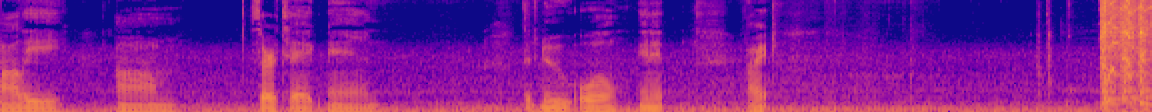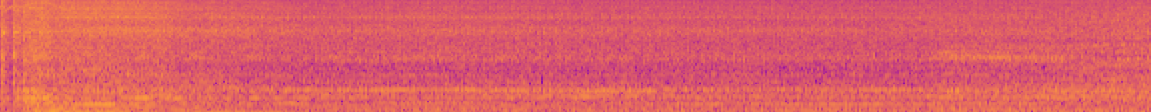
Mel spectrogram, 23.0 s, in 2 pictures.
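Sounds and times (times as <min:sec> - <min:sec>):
car engine idling: 0:10.2 - 0:23.0
starter motor cranking: 0:11.0 - 0:13.8, 0:20.8 - 0:23.0.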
